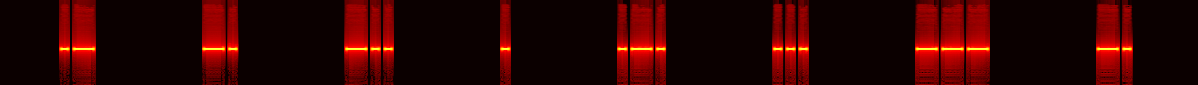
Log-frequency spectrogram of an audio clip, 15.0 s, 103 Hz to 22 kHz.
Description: Morse code, heard as a keyed tone, about 15 wpm, spaced as for 5 wpm, 1000 Hz. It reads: ANDERSON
